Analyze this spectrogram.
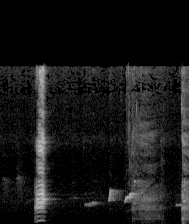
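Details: Yellow-eyed Javan myna (Acridotheres javanicus), tongue uncut, mimicking human speech: a harsh rasping burst, short clear whistles rising in pitch, then more scratchy chattering notes.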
